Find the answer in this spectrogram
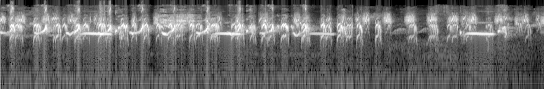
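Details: Agitated, noisy olive-backed tailorbird lure sound: a rapid stream of harsh chirps with level whistled notes woven through, easing briefly before a last whistled burst.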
